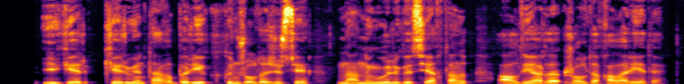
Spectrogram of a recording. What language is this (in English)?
Kazakh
